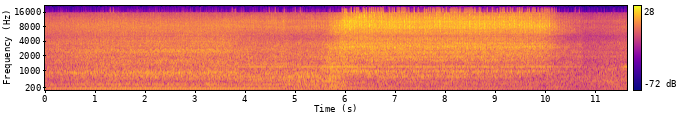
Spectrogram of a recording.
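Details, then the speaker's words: Generac home standby generator started in manual mode, running with no load: steady, even engine drone at constant speed with no surging, knocking or rattles; quieter with the lid closed; runs healthy. "Now it's going to be kind of loud, so I don't know how well you'll hear my voice, but I'll do what I can. Okay, so here we go. It does quiet down some when you close the lid, you can see."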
